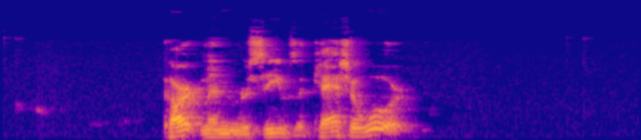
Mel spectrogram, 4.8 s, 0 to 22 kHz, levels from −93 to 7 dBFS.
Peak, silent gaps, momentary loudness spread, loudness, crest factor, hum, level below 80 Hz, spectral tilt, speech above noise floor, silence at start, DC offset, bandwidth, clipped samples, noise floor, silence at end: -2 dBFS; none; 9 LU; -18 LUFS; 20 dB; none; -62 dBFS; -3.5 dB/octave; 58 dB; 1.25 s; under 0.1%; 9.4 kHz; under 0.1%; -75 dBFS; 1.75 s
